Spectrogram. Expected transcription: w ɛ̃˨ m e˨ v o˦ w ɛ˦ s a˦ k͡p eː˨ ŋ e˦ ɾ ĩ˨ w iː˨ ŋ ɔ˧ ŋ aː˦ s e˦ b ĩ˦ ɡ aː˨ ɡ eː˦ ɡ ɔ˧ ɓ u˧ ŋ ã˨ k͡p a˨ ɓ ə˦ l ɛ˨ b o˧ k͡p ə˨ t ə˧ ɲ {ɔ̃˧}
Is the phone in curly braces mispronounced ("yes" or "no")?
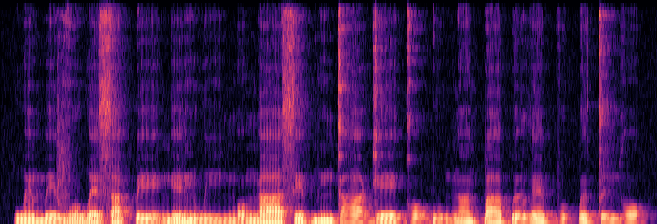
yes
